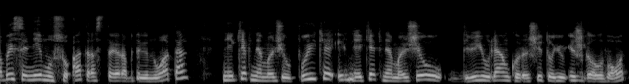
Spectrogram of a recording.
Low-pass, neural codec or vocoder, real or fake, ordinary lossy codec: 9.9 kHz; codec, 16 kHz in and 24 kHz out, 2.2 kbps, FireRedTTS-2 codec; fake; MP3, 48 kbps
